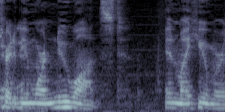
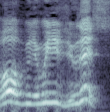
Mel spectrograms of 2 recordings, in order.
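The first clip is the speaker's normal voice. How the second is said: very loud, very high shout; 12 semitones higher, 17 dB louder than usual. A usually quiet streamer showing how they talk on stream: louder voice. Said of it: "like in a louder voice".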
